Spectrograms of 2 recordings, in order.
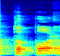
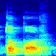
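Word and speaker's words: топор: Pardon, c'est pas topor, mais topor. Comme je vous ai dit, l'accent est sur le premier O, le deuxième O est prononcé comme un A faible.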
